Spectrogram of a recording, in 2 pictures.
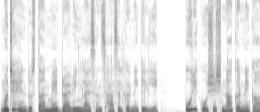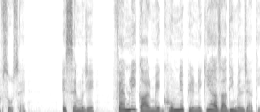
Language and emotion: Urdu, sad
